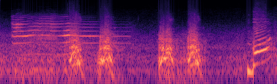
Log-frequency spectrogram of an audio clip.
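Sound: dog barking and yipping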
